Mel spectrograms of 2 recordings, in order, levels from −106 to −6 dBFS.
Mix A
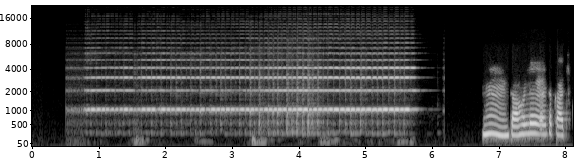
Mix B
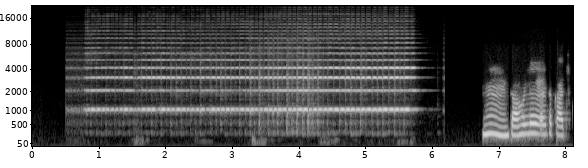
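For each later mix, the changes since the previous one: background: add tilt EQ +2 dB/octave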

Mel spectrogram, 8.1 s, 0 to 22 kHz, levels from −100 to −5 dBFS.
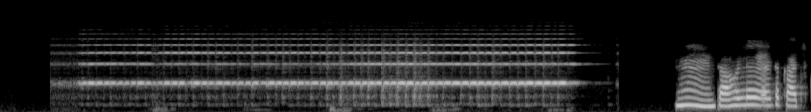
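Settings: master: add tape spacing loss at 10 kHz 38 dB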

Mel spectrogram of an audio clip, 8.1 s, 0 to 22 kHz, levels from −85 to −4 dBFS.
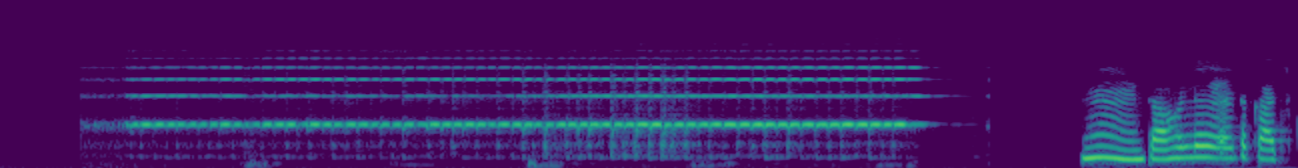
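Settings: no change

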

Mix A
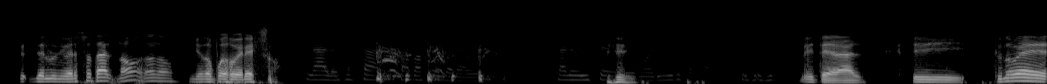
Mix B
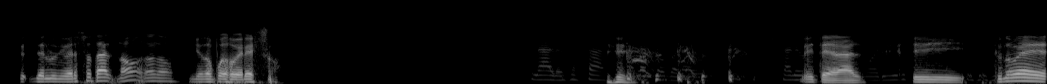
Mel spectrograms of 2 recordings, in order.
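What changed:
second voice: entry +2.25 s; background: entry +2.50 s

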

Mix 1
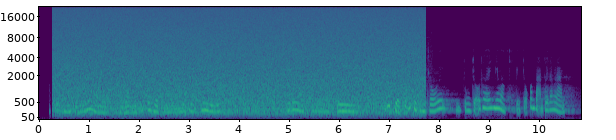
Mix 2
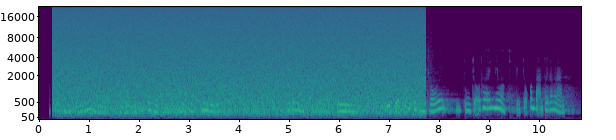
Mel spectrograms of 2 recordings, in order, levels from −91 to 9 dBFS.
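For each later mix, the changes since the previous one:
background +3.0 dB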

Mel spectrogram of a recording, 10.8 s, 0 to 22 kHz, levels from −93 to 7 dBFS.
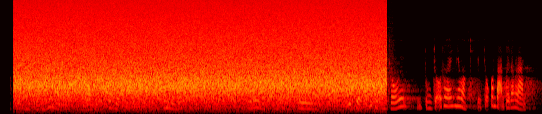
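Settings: background: remove high-pass 150 Hz 24 dB/octave; master: add resonant high-pass 1 kHz, resonance Q 2.3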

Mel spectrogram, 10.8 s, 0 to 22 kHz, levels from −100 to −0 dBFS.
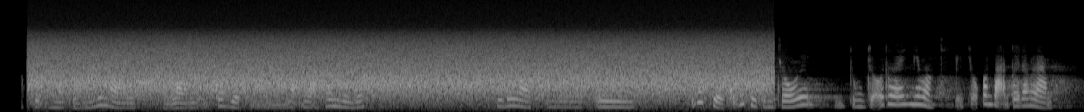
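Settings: background -9.0 dB; master: add distance through air 270 m

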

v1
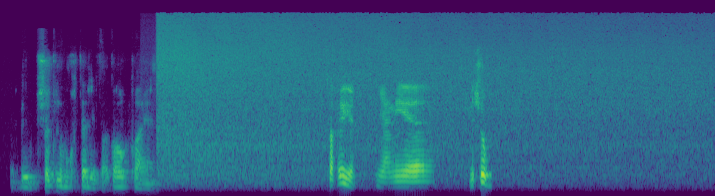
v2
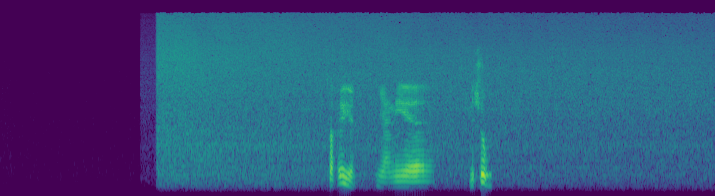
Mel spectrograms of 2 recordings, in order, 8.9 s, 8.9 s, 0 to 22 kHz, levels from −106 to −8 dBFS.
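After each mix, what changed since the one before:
first voice: muted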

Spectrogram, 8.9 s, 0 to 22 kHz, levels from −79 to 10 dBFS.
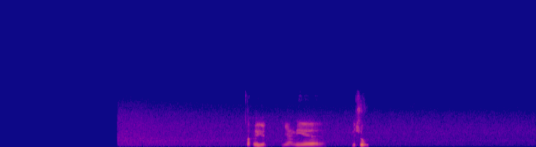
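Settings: background: add distance through air 310 m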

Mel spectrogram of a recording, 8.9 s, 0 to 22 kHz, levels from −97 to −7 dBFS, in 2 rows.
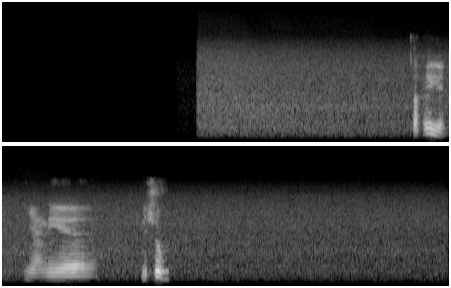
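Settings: no change

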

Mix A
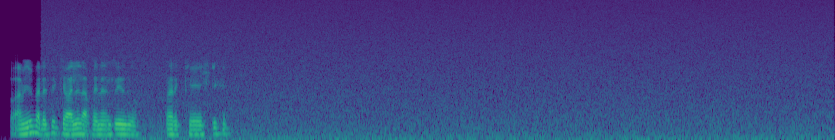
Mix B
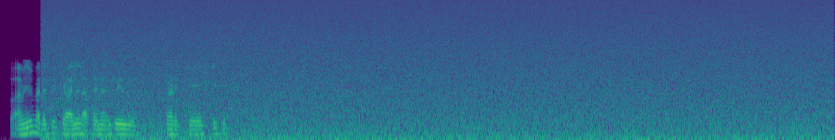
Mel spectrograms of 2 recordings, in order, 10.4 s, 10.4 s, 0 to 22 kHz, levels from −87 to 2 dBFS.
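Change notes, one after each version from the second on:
background +10.5 dB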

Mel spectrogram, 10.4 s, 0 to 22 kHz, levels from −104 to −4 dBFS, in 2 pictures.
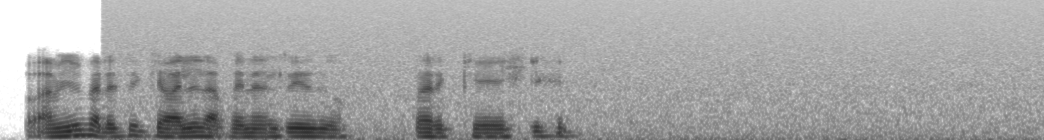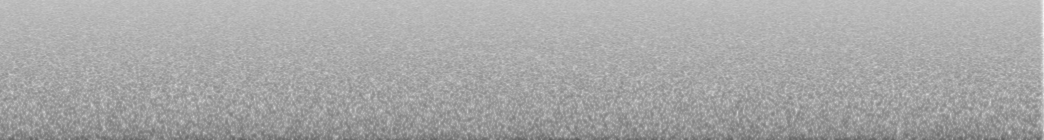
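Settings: speech +4.5 dB; background -10.5 dB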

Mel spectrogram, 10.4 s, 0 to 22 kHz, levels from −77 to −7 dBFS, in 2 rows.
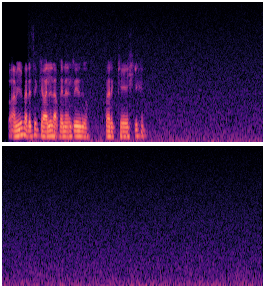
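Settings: speech: remove distance through air 220 m

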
